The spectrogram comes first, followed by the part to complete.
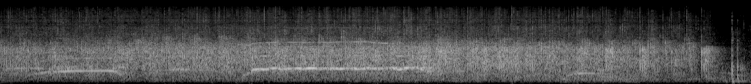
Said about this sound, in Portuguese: Vamos receber o pastor Roberto com uma forte salva de palmas em nome de Jesus.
